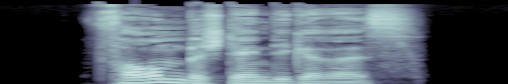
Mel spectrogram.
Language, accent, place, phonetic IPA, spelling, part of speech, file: German, Germany, Berlin, [ˈfɔʁmbəˌʃtɛndɪɡəʁəs], formbeständigeres, adjective, De-formbeständigeres.ogg
- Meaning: strong/mixed nominative/accusative neuter singular comparative degree of formbeständig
